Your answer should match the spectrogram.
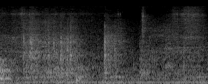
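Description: Flour being scooped and handled in ceramic bowls: soft scraping and rustling with a few light ticks of a cup against the bowl, over a low steady hum.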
